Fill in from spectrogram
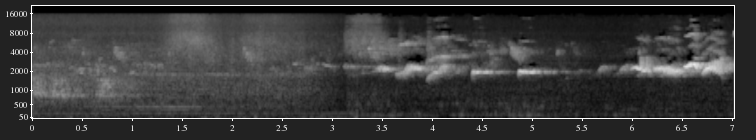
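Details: Common blackbird singing: after a muffled, noisy start, a series of mellow warbled phrases followed by scratchy, chattering twitter at the end of each phrase.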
